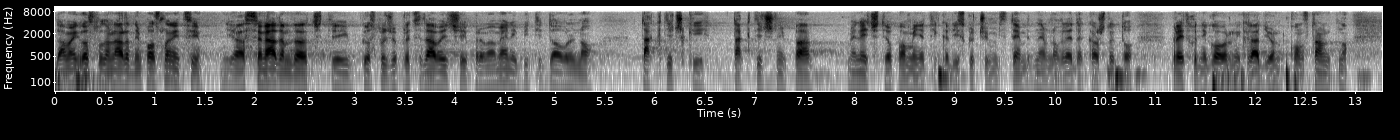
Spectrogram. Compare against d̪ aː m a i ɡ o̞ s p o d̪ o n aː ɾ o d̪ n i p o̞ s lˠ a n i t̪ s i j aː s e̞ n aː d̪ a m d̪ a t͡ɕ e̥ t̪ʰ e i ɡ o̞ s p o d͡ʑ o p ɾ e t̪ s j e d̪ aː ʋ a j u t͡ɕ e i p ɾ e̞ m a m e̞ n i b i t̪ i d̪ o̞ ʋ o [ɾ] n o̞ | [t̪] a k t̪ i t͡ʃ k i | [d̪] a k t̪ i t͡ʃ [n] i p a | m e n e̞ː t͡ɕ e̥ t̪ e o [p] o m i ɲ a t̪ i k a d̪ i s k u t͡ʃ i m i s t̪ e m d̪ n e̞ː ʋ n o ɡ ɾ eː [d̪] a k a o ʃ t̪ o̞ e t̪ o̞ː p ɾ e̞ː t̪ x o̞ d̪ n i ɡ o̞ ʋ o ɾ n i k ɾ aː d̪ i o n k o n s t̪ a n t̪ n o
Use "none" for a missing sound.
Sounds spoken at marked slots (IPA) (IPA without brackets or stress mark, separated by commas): ʎ, t̪, t̪, n, p, d̪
